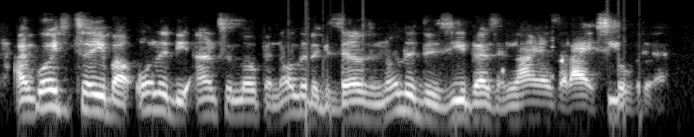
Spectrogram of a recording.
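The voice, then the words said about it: Thick put-on African accent. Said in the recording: “thick African accent”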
